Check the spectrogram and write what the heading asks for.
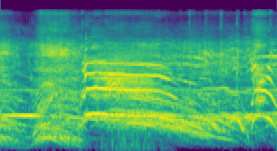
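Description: A crowd of men shouting and whooping together. Many voices hold long, high cries, each falling away at its end, and a fresh wave of cries starts just before the end.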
